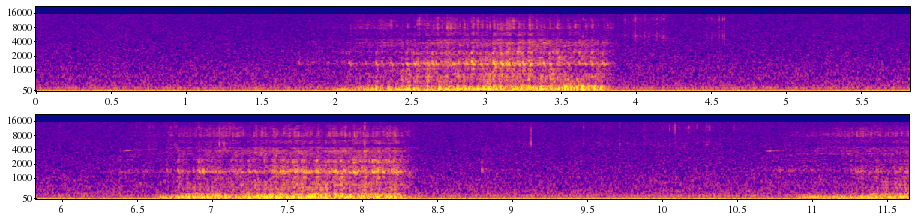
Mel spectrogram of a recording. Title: I don't snore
